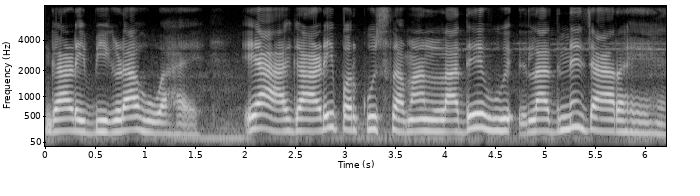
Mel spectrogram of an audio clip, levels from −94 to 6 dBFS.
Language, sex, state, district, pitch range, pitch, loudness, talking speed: Hindi, female, Odisha, Khordha, 210-240 Hz, 220 Hz, -12 LUFS, 145 wpm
